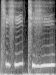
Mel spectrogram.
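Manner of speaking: very high, giggly, whispered tee-hee.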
